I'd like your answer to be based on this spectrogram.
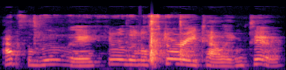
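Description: On a casual video call from her dining room, recorded through her laptop camera, a woman in her thirties walks through holiday table ideas and holds up books as she goes. Her voice is on the high side at a normal speed, and background noise is audible. She has a friendly manner.

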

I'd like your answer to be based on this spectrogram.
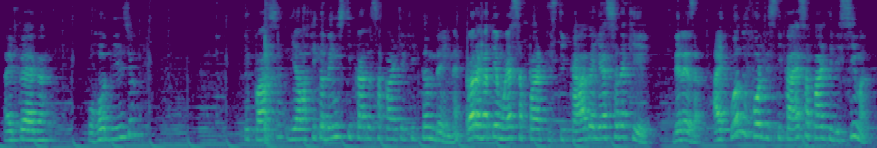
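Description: Working in a big workshop, a window installer from Brazil, in his thirties, walks through the job in a high, somewhat bright voice. He keeps the explanation simple and leans on tag questions. A phone camera close by picks up the echoey room and the music playing.

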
